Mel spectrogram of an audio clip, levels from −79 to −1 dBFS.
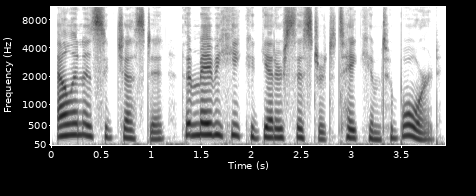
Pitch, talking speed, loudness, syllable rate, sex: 215 Hz, 230 wpm, -19 LUFS, 5.4 syllables/s, female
